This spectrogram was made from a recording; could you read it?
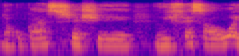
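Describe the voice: A man talks at a slow pace with a fairly high pitch. His tone is fairly bright, and his intonation stays fairly even.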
